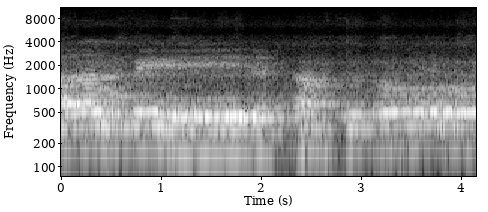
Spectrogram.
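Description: A man reciting a Nepali poem in a slow, melodic chant, holding long notes that glide slowly in pitch, with a brief breath break about two and a half seconds in.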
